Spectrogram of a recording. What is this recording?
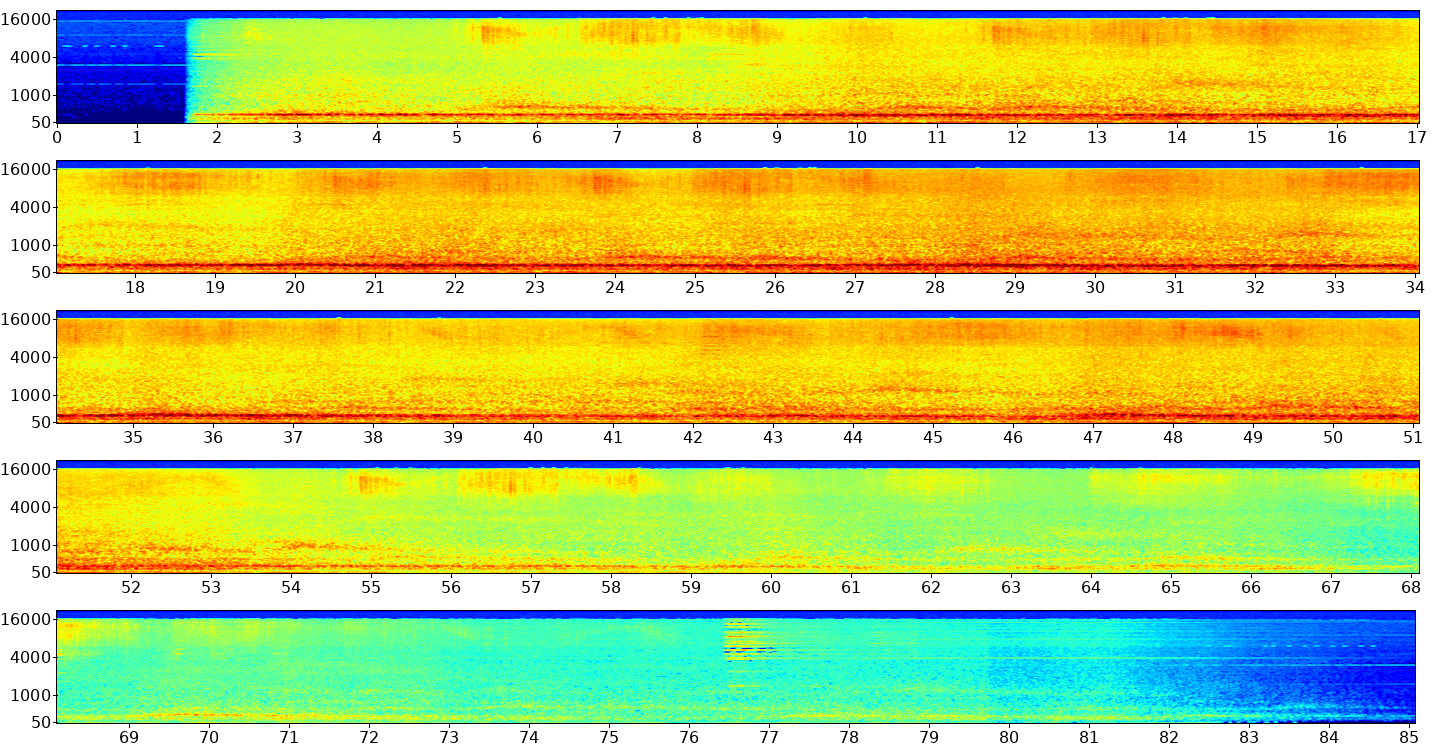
Desert Monolith
A droney off world desert atmosphere with wind and sand.
desert, world, alien, sandy, drone, atmosphere, grainy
